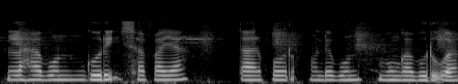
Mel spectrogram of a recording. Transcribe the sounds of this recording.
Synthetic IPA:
laɦabunɡuɾic̚ˀsapʰaja | t̪aɾpɔɾɔ̃ɖɛbunbuŋɡabuɾṵʔa

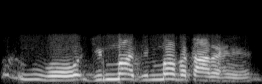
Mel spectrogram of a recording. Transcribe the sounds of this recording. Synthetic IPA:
ʋod͡ʒimːad͡ʒimːabət̪aɾəɦẽ

